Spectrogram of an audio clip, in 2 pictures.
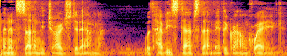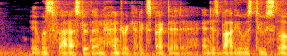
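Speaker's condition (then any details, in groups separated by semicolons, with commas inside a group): No condition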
